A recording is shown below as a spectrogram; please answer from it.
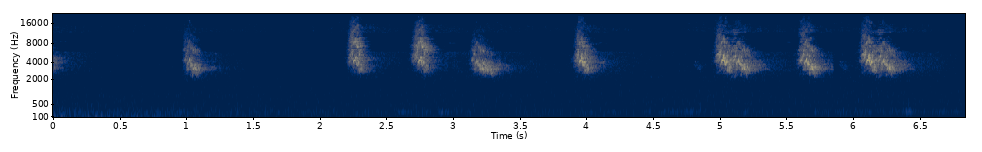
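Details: House sparrows in a backyard: eight or nine loud chirps, some in close pairs, spread unevenly across several seconds, each a short descending note.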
